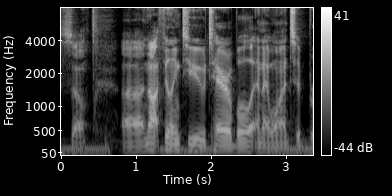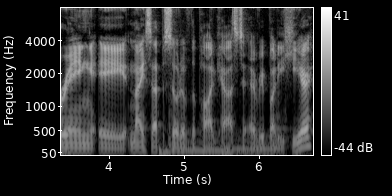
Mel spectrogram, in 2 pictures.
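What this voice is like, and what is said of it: Sick-sounding voice. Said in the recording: “as you might be able to tell in my voice, I got a bit sick”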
